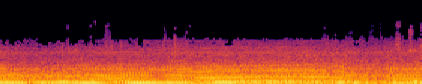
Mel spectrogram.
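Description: SsangYong Kyron's diesel engine running under way, heard with road noise inside the cabin as a steady drone, the engine note drifting slightly up and back down.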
